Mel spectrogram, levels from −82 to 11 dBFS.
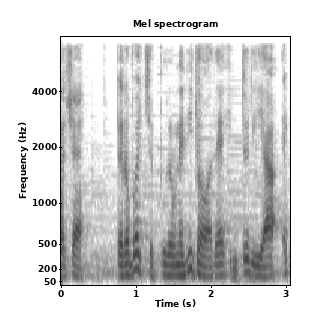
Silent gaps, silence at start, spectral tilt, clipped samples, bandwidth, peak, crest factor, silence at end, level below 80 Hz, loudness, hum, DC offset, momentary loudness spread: none; 0 s; -6.5 dB/octave; under 0.1%; 7.6 kHz; -4 dBFS; 16 dB; 0 s; -52 dBFS; -19 LUFS; none; under 0.1%; 5 LU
